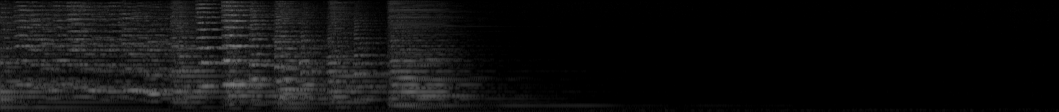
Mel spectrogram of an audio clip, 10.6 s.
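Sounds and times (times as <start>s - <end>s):
oboe concerto in G minor allegro: 0.0s - 5.6s.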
